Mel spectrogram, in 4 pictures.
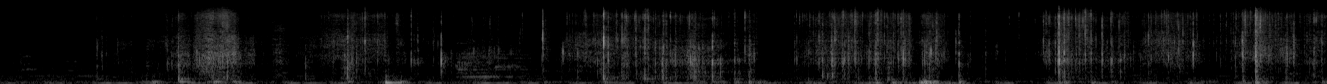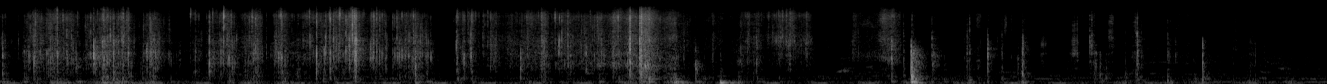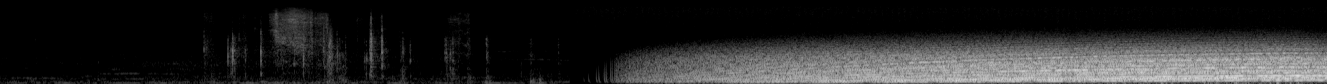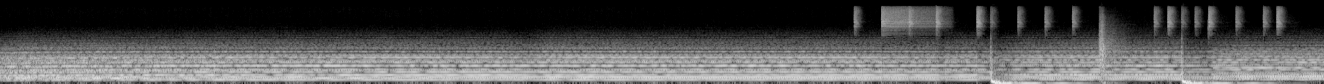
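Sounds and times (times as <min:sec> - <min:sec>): packaging crinkling and tearing: 0:05.6 - 0:20.0.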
